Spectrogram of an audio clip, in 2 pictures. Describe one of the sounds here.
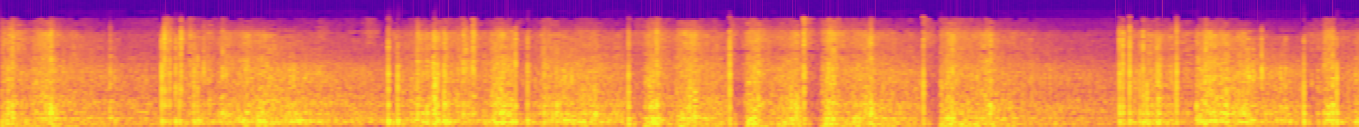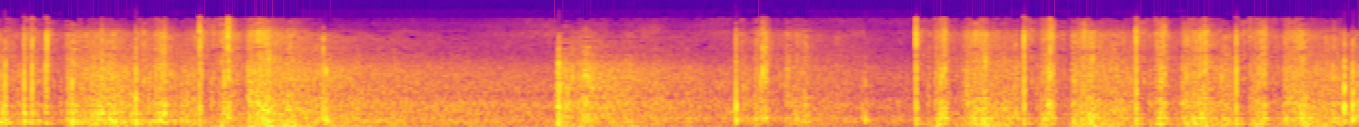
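Daytime fireworks go off in rapid bangs, echoing off the hills.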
